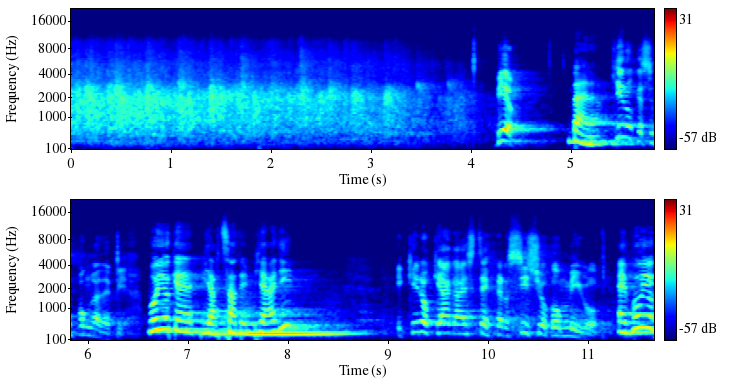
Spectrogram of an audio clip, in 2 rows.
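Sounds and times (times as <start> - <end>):
audience applause: 0.0 - 4.0
speech: 4.3 - 8.3, 9.2 - 11.6.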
